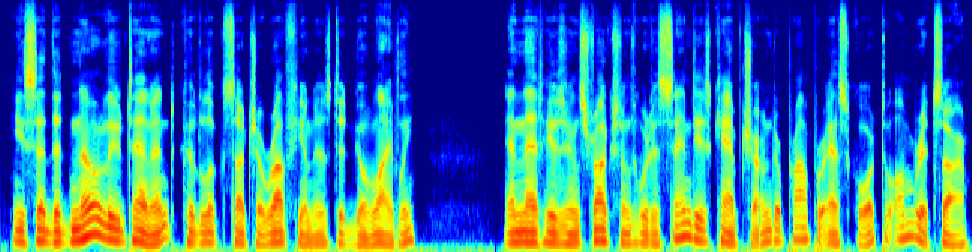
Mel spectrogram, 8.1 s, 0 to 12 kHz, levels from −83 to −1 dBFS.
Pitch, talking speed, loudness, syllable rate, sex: 95 Hz, 200 wpm, -19 LUFS, 5.9 syllables/s, male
